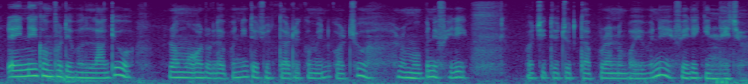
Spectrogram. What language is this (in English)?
Nepali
